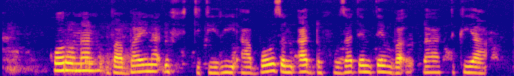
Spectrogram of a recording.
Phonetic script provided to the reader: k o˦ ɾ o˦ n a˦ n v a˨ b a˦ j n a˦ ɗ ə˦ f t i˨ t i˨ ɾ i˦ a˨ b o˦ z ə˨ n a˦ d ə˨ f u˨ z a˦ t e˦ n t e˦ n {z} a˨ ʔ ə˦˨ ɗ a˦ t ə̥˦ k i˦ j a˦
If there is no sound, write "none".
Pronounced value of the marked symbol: v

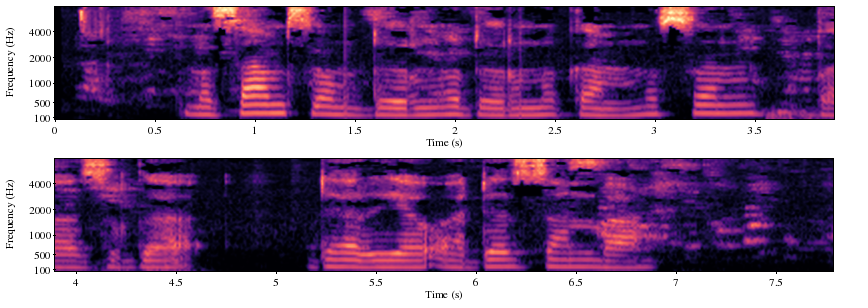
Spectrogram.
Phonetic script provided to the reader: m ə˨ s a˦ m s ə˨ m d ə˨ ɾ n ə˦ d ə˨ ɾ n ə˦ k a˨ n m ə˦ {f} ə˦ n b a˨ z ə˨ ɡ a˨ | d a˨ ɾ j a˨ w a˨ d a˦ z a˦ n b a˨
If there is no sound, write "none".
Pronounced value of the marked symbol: s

